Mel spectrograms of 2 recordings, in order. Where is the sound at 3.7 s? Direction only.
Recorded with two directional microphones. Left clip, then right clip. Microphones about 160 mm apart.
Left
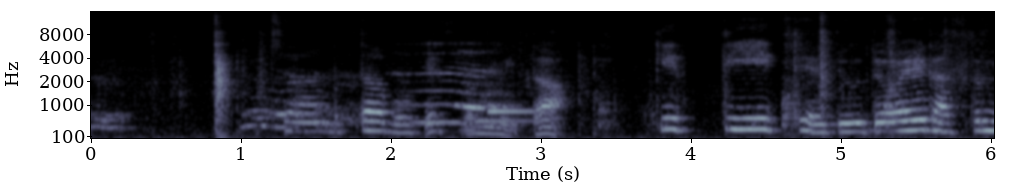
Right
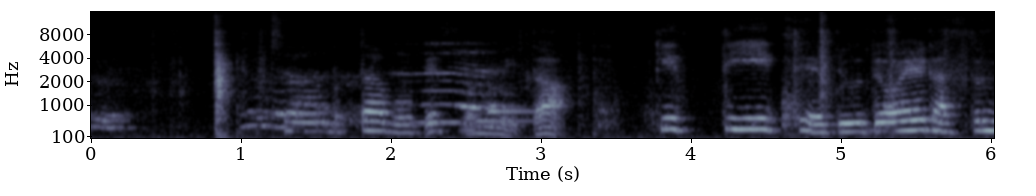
10° right (ahead or behind).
